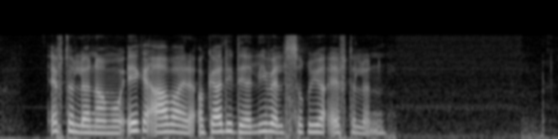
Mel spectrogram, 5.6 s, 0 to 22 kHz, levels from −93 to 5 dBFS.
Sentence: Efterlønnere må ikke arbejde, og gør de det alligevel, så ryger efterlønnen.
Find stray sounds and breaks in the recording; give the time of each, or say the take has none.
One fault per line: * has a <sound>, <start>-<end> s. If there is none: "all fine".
all fine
